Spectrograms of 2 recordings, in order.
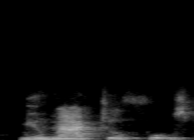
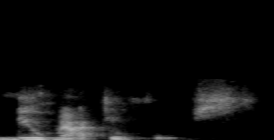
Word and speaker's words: pneumatophores: Um, C part, pneumatophores. P is silent, starting from N, pneumatophores.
